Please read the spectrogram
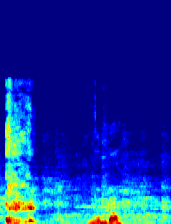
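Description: A woman coughs once, sharply and loudly, then makes a short voiced sound about a second later.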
